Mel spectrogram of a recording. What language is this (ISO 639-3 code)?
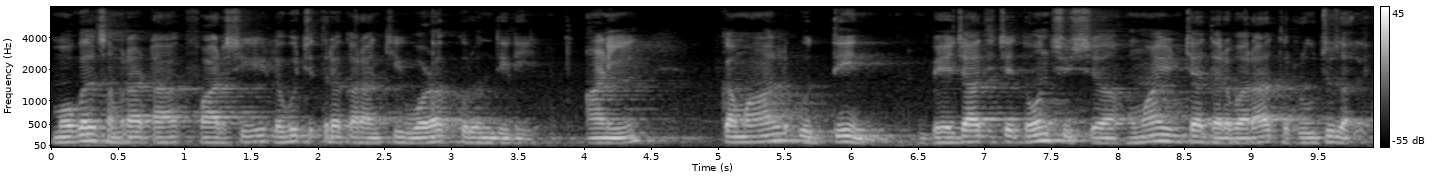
kok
